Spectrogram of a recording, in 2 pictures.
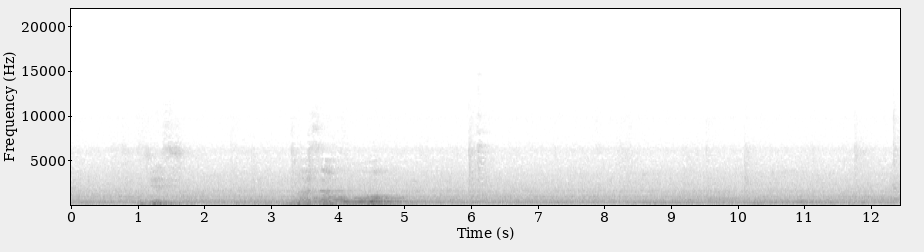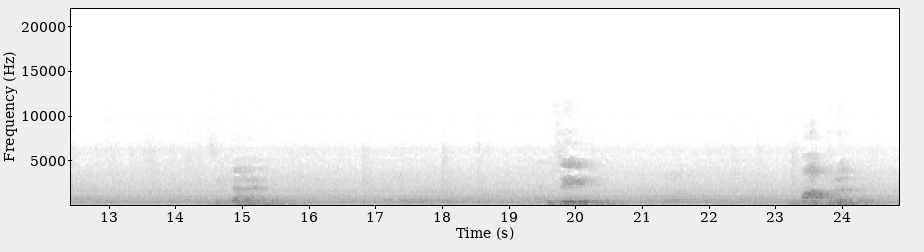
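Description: A woman speaks calmly in short bursts nearby.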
